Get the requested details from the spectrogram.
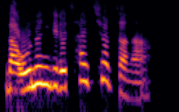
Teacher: This type of thetic 잖아 with falling intonation contour, the hearer's surprise reaction can directly follow 잖아 utterance.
